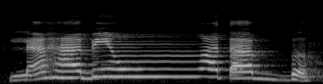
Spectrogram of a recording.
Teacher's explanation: تبت یدا ابی لہب وتب، بیوں پہ وہ مشدد، یعنی 2 زیر تنوین کے بعد وہ مشدد آ رہی ہے تو ادغام ہو رہا ہے، یعنی یہ با کو وہ کے ساتھ مدغم کر کے ملا کر پڑھیں گے اور سختی سے پڑھیں گے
